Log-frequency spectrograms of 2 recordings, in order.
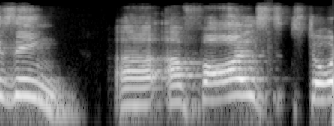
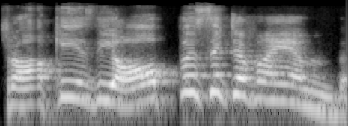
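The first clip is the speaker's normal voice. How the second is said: normal talking voice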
